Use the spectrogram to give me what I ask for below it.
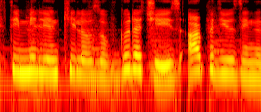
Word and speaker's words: Gouda: this one behind me depending on whether you're native you will pronounce it either GAA or Kaa so since we're talking about authentic Dutch cheese we're going to call it Howa the cheese takes its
